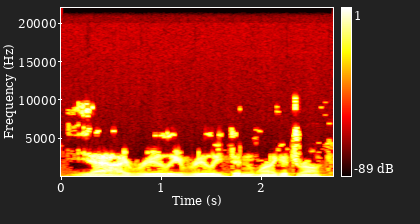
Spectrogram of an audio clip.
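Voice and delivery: earnest confession. Retold or imitated. Newcomer Mike answering his sponsor Joe, slow and sincere. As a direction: admit it sincerely, drawing it out.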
